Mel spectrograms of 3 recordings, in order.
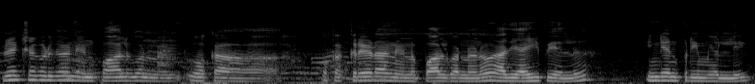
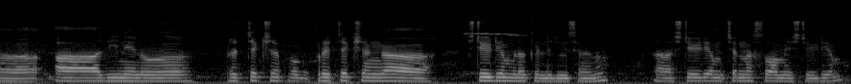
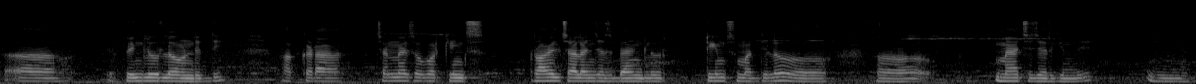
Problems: constant background noise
